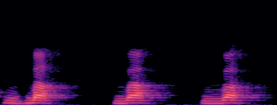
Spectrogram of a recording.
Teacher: Você vai sentir no máximo um pouquinho do quentinho, mas você não vai sentir ar. E tem voz.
